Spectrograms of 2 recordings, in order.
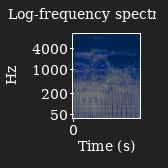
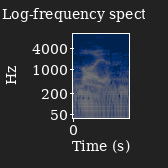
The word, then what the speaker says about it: Leon: First of all, my name is Leon, not Lion.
